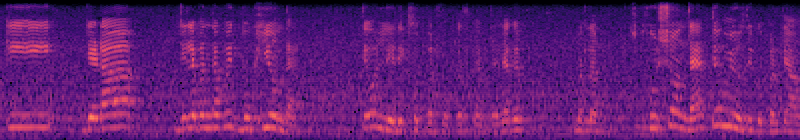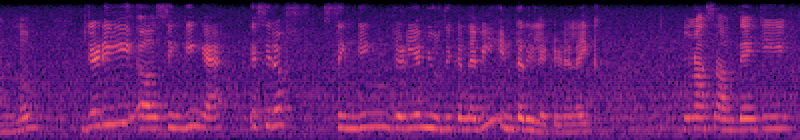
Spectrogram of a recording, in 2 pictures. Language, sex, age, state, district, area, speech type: Dogri, female, 18-30, Jammu and Kashmir, Reasi, urban, spontaneous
